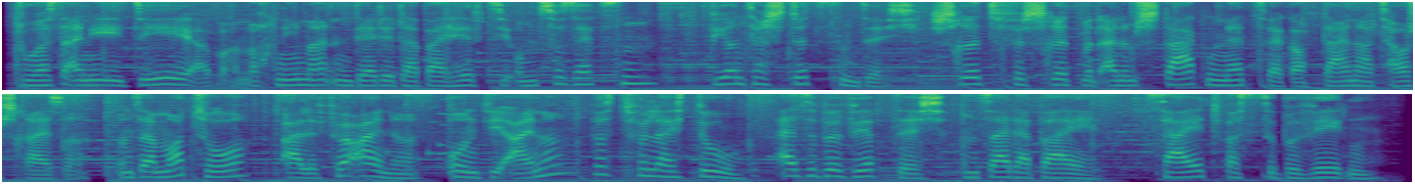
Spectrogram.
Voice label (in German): Werbung; Commerzbank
